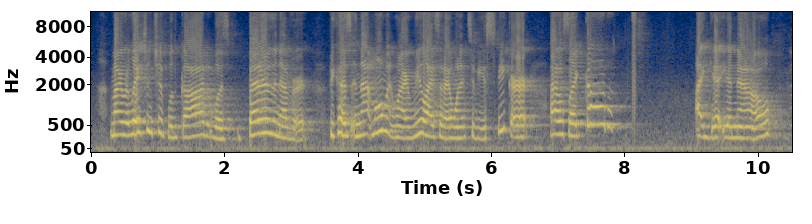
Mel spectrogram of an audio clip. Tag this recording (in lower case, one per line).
woman speaking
